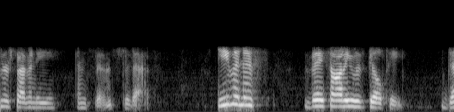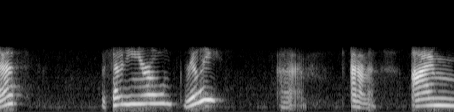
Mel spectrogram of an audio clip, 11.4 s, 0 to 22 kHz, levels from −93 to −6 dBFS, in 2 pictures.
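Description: The speech has been through the AMR narrowband mobile codec for its whole length, at a low-rate mode that points to roughly 5.15 kbps. AMR-NB resynthesises the voice from a vocal tract model and sparse pulses, so with so few bits the codec damage is heavy and the voice comes out buzzy and synthetic. The line band runs about 200 Hz to 3.6 kHz, and nothing above 3.7 kHz survives, leaving the sound dull and telephone-like.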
